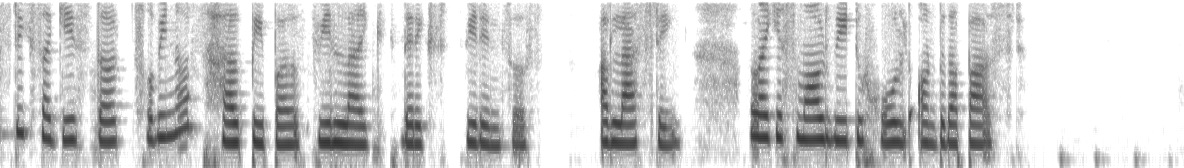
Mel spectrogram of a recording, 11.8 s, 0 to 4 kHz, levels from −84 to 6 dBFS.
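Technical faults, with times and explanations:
3.28–4.62 s, repeated stalls (stutter): the speech keeps catching and holding, with 16 brief hangs adding up to about 401 ms, the longest 164 ms, so roughly 30% of this stretch is filler. Packets were arriving late or too slowly, so the jitter buffer ran dry again and again and the receiver stretched the last sound each time. Nothing is lost, which is why it drags rather than skips. Unlike a single freeze, the interruptions are many and short.
5.39–5.72 s, call audio freeze: one sustained hold of about 302 ms, where the last sound is carried on briefly and then fades into about 260 ms of silence before the speech resumes exactly where it stopped. The likely cause is packets held up in transit long enough to empty the jitter buffer, so a gap was inserted with nothing missing. What separates it from the stutter is a single long stop instead of a string of short catches.
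6.70–6.90 s and 7.42–8.28 s, jitter buffer slow-down: the speech runs slow at unchanged pitch, at 85% speed in the first stretch (37 ms added) and 93% in the second (62 ms added), with sounds drawn out. The receiver was rebuilding its reserve by repeating single pitch periods or bits of pauses many times over. Because pitch stays put, this is not a tape-style slowdown, and because nothing halts, it is not a stall.
10.15–11.81 s, jitter buffer speed-up: the speech runs at 113% speed and sounds hurried, with roughly 200 ms trimmed out, yet the pitch stays the same. The buffer had built up more audio than its target, so the receiver cut short pieces of one or a few pitch periods over and over to lower the delay. It mirrors the slow-down: material is removed rather than repeated, and the band-limited G.711 sound, with nothing above 4 kHz, carries on through it unchanged.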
